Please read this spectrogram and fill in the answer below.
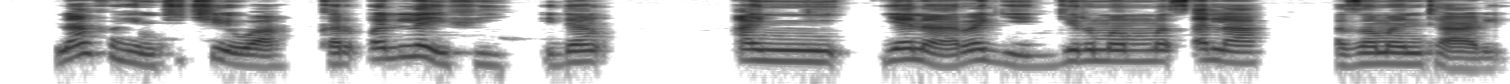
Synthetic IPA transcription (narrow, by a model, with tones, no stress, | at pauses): na˦ɸɐ˨hɪ˨mt͡ʃiː˦t͡ʃeː˦˨waː˨kɐ˨rɓɐ˦nla˦˨jɸiː˦ʔɪ˨dɐ˦ŋ | ʔa˦ɲji˦ | jɐ˦naː˨ɽɐ˦ɡʲeː˨ɡʲɪ˦rmɐ˦mːɐ˦sʼɐ˦laː˨ | ʔa˨zɐ˦mɐ˦ntaː˨ɽeː˦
